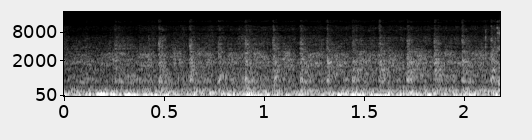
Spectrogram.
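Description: Volkswagen Derby car engine being started and running: a low rumble with a rapid, even ticking.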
